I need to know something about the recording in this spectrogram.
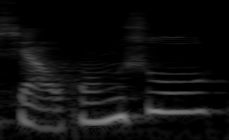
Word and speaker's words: Xiaohongshu: There's a more detailed video on how to pronounce the actual name of the Rednote app. It is Xiaohongshu. I already made a much shorter, simple Xiaohongshu.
